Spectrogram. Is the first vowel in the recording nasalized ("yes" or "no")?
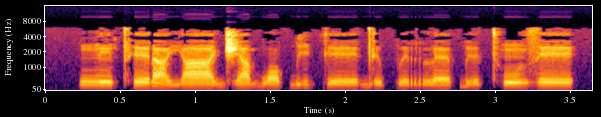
yes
